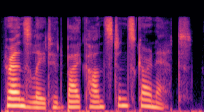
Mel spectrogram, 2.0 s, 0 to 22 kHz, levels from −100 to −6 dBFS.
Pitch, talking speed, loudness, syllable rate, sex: 200 Hz, 120 wpm, -22 LUFS, 4.7 syllables/s, female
